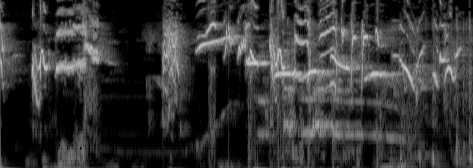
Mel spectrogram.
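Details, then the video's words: Oriental magpie-robin singing ngeplong-style, meant to provoke other magpie-robins to respond; harsh chirps open, then a long continuous warble of sliding whistles and twittering notes over a faint lower tonal line. "Pancingan suara kacer ngeplong memanggil kacer bahan lekas nyaut langsung bunyi"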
